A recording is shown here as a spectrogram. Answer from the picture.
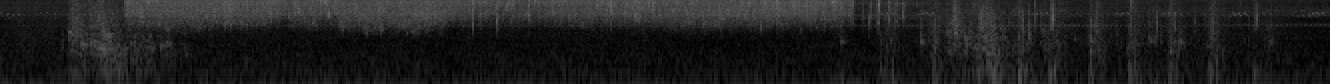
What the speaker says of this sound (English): Now I'll pour some of that away.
